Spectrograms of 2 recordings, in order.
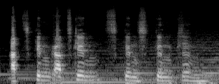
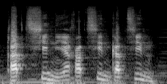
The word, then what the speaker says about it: cutscene: Skin bang, bukan skin. Sin ya, ini bukan skin. Sin. Oh, dibacanya sin. Iya, dibacanya sin, cuy, bukan skin. Cutscene, guys.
